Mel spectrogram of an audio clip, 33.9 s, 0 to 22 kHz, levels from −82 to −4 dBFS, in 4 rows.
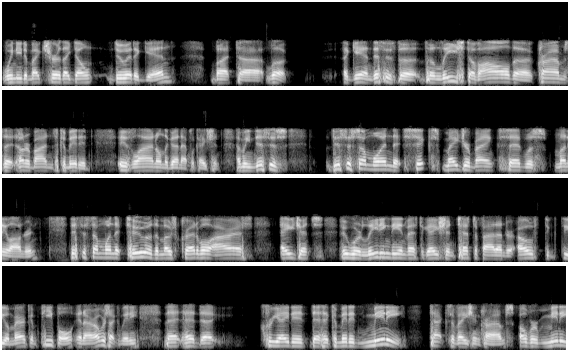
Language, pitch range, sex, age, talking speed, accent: English, 130-165 Hz, male, 40-59, 155 wpm, American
